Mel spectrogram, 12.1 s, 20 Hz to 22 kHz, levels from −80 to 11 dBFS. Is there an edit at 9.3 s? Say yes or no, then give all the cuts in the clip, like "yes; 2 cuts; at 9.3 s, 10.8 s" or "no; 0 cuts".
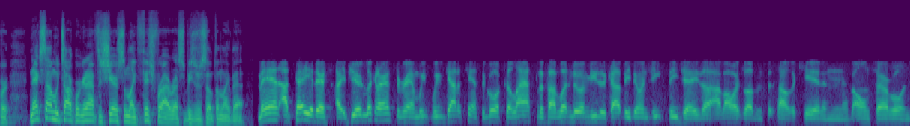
no; 2 cuts; at 3.4 s, 7.2 s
